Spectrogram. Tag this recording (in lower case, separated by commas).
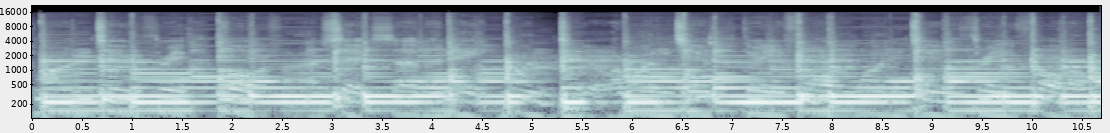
electric guitar, plucked string instrument, musical instrument, music, strum, speech, guitar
